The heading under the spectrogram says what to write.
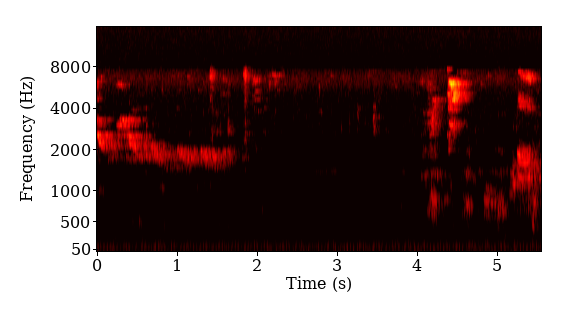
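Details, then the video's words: Captive lory in a collection of chatty birds opens with a long, clear whistle sliding slowly downward, falls quiet, then bursts into several harsh, scratchy squawks close together. "KOLEKSI BURUNG NURI GACOR"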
